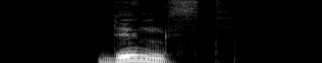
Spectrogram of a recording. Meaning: second-person singular present of düngen
- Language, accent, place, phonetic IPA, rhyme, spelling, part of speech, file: German, Germany, Berlin, [dʏŋst], -ʏŋst, düngst, verb, De-düngst.ogg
